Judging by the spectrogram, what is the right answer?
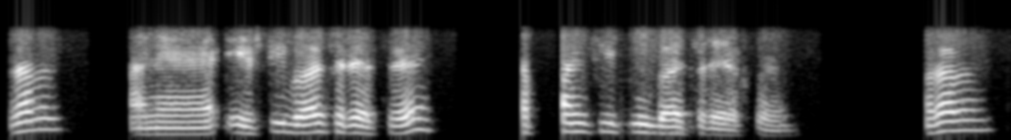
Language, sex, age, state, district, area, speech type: Gujarati, male, 45-60, Gujarat, Ahmedabad, urban, conversation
